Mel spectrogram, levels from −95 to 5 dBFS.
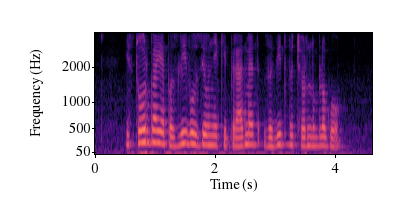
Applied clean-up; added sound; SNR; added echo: none; none; none; none.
